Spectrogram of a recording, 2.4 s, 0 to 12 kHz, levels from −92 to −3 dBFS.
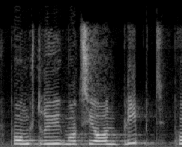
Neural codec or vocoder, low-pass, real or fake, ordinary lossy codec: none; 9.9 kHz; real; Opus, 24 kbps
